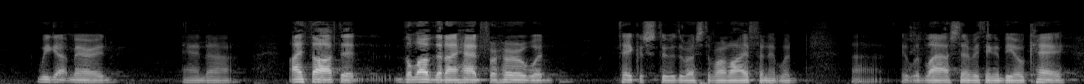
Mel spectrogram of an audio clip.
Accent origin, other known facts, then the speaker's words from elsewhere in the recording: California, United States; growing up in California, it was going surfing in the morning and getting high before school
